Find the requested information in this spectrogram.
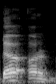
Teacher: जब हम ड और ढ बोलते हैं तो जीभ ऊपर जाती है और एकदम झटके से, एकदम शीघ्रता से नीचे आती है। तो यहां हो जाते हैं ये उत्क्षिप्त व्यंजन।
